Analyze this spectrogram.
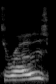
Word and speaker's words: throws: Emphasize the S on the end of throws, but don't emphasize it so much that you're saying throws. Okay, you don't want to emphasize it that much to where you're giving it another syllable.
